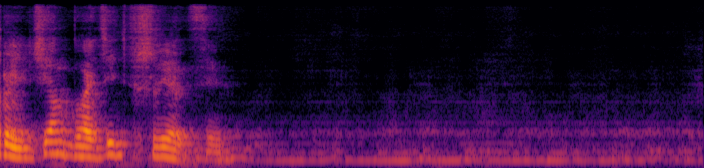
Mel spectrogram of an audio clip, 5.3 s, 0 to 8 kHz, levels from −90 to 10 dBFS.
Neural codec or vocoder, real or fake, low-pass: codec, 24 kHz, 1 kbps, SNAC; fake; 7.2 kHz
